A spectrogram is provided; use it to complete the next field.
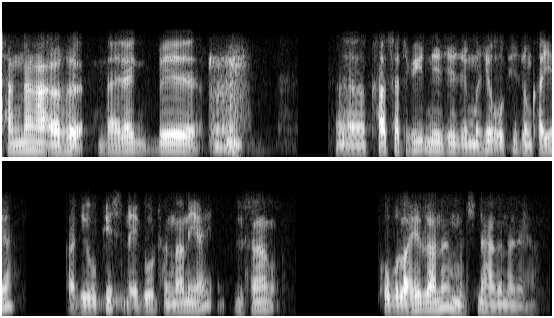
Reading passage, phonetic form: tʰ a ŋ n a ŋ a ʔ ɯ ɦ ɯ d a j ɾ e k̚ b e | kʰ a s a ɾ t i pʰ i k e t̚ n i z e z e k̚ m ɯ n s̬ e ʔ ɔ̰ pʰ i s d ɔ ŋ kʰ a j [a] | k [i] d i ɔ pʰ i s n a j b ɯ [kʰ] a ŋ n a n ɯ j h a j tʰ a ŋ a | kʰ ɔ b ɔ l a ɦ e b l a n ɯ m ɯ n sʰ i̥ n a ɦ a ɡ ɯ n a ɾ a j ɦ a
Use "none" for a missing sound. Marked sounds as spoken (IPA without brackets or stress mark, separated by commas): a, a, tʰ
